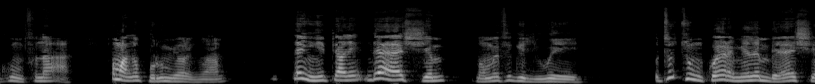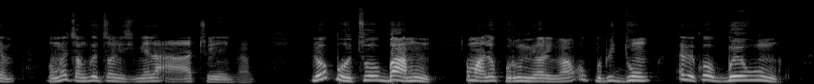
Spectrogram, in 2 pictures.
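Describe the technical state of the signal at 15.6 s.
At 15.6 s the speech carries HE-AAC compression, present throughout: gritty, lispy sibilance from treble copied up from lower bands, nothing above 14.9 kHz, likely a low bitrate around 20 kbps.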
